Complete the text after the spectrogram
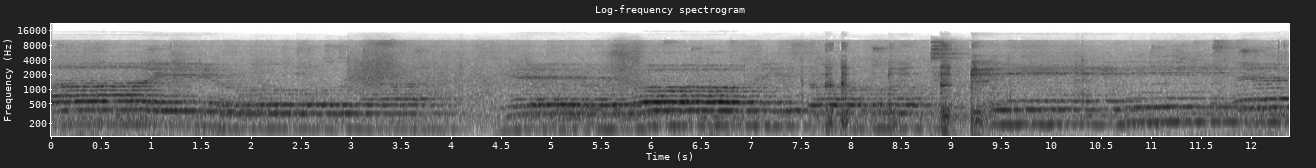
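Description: A man chants steadily in a large echoing hall.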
